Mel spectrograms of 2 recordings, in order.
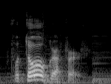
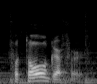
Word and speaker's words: photographer: Let's take three words: photograph, photographer, and photographic. Do they sound the same when spoken? No, because we accentuate, stress one syllable in each word, and it is not always the same syllable. So, the shape of each word is different.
